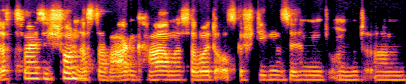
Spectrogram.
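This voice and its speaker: At a moderate pace, a woman speaks in a dry, close sound with no echo. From Berlin. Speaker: contemporary witness. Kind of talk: interview answer. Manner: hesitant, casual.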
